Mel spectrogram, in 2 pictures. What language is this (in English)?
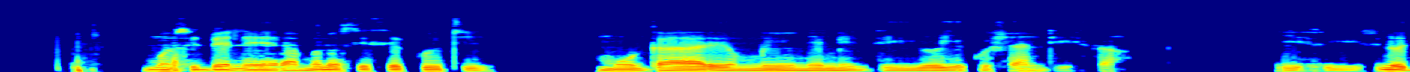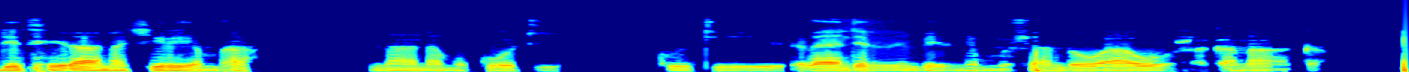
Ndau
